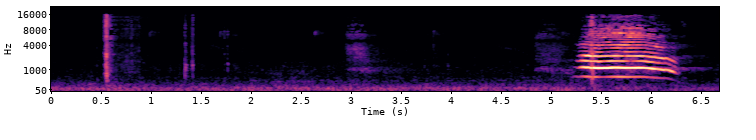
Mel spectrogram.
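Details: Young deer caught in a fence, crying out in pain: after near silence with a faint click, one loud, harmonically rich bleat, level then sliding downward, lasting about a second.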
